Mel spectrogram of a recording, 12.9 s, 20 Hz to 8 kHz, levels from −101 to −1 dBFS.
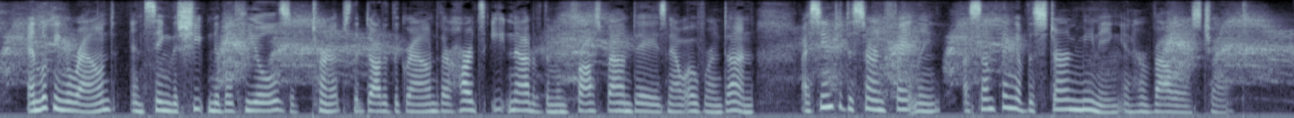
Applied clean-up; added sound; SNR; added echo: none; Cat; 10 dB; none.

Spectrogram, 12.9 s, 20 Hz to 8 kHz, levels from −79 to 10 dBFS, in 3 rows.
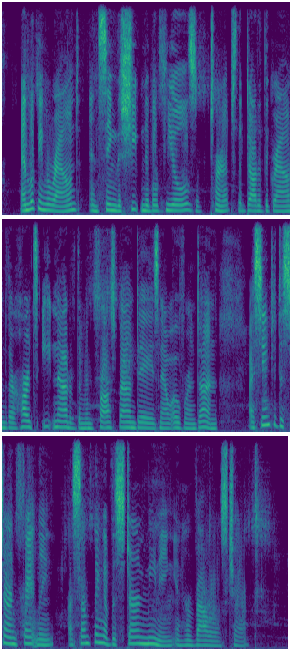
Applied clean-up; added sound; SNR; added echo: neural separator model SepFormer DNS4.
